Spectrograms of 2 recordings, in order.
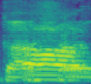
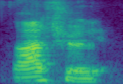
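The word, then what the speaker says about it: Dacha: Just Dasha and the is Dasha. Dasha, not Dasha. Dasha. Get my pronunciation right.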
